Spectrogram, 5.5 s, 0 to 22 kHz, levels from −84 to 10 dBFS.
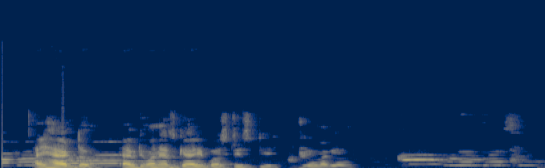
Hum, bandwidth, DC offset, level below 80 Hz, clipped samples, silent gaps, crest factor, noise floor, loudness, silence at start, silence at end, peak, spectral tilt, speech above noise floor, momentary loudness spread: none; 7.6 kHz; under 0.1%; -64 dBFS; under 0.1%; none; 22 dB; -42 dBFS; -21 LUFS; 0 s; 0.15 s; 0 dBFS; -6.5 dB/octave; 22 dB; 21 LU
